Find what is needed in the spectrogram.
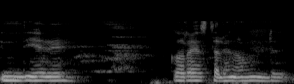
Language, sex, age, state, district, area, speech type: Malayalam, female, 60+, Kerala, Malappuram, rural, spontaneous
